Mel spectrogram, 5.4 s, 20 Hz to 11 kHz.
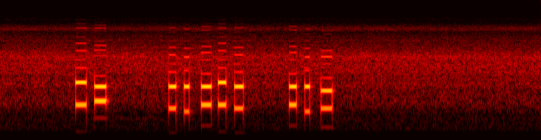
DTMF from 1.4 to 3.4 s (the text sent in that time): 52895 824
